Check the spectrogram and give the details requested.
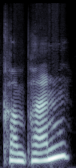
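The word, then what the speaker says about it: Kompanj: But the largest crag in Istria is called Companj. So the J is silent. Companj has the largest amount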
